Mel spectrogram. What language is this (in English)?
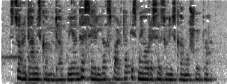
Georgian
